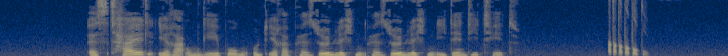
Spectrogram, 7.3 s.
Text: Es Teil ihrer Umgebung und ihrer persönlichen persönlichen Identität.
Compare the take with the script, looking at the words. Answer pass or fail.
pass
